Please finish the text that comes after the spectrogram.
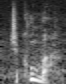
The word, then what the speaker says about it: Chukwuma: jonathan jobe and benedict chakuma the w is silent i can do that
